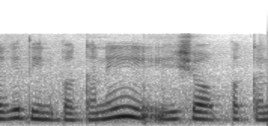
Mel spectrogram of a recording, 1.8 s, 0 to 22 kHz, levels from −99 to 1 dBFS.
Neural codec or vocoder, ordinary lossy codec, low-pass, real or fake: none; none; 7.2 kHz; real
